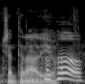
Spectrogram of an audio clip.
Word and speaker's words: Centenario: 3, the Lamborghini Centenario, because you have to pronounce Italian, Centenario. I actually had to rehearse this, because when I knew what it was, I had to sit down.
